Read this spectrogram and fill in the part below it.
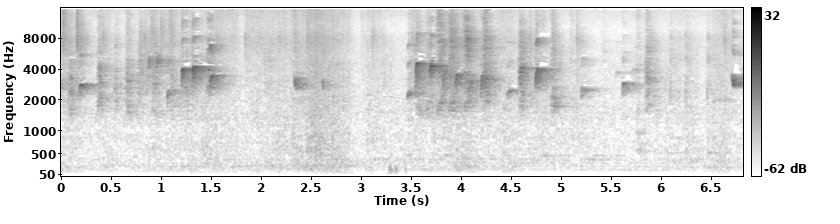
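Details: Tunisian goldfinch singing in an aviary: quiet, fast twittering phrases of high tinkling notes and short buzzy trills, in bursts with brief pauses, with faint wing flutters and room noise behind.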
